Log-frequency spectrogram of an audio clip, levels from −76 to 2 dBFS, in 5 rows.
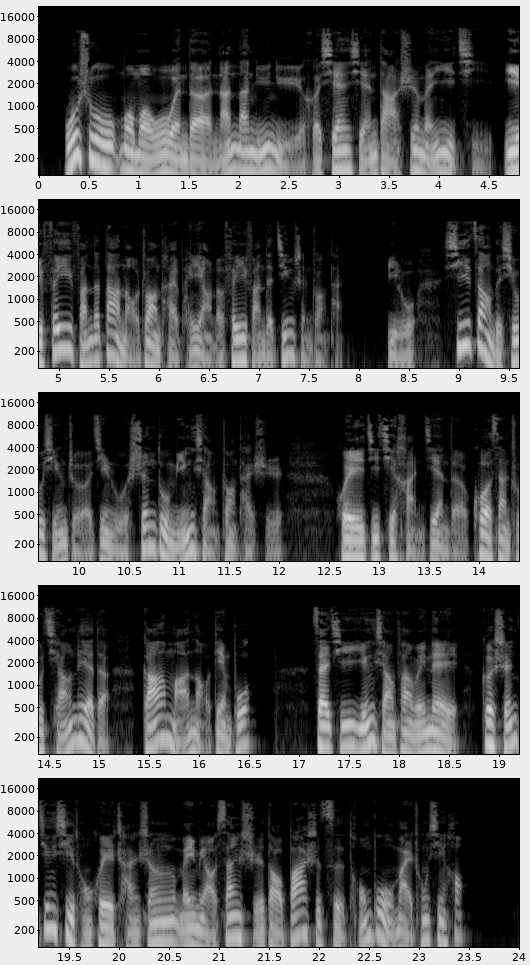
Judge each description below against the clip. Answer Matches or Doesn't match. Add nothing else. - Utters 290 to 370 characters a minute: Doesn't match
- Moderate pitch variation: Doesn't match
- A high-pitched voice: Doesn't match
